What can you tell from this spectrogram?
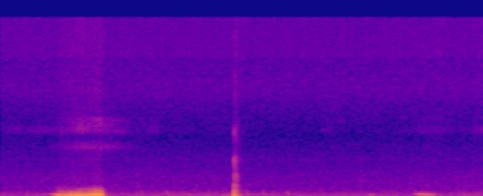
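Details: An old cat snores while sleeping: one loud, harmonic, rasping breath about half a second long, then a sharp click and a quieter, shorter snore near the end.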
